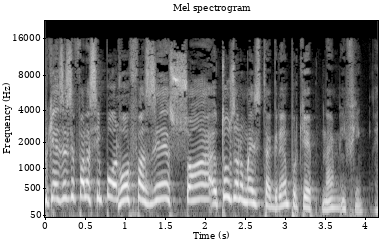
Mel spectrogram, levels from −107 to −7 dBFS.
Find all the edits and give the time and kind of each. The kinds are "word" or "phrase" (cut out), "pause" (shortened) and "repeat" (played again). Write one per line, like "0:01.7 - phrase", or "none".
0:00.9 - word

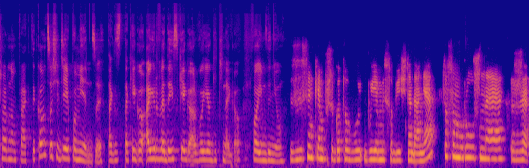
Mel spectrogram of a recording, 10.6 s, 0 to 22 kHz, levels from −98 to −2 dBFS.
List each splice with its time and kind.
none

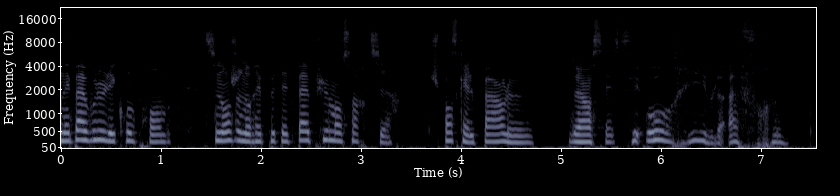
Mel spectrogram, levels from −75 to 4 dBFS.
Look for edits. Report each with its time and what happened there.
none

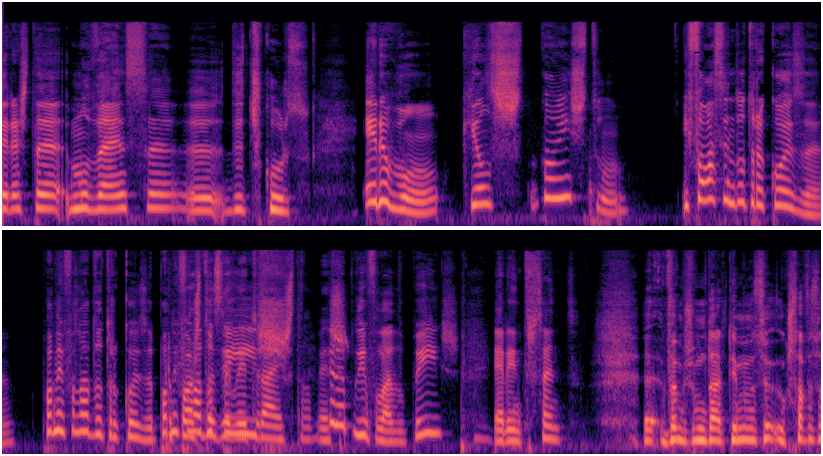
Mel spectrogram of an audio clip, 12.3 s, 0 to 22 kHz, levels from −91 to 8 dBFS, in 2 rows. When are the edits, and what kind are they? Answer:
0:01.6 - word
0:04.0 - word

